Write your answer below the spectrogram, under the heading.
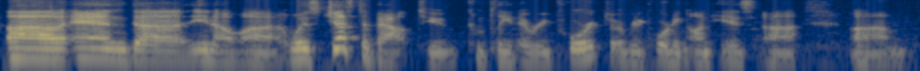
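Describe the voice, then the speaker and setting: A man playing an indignant, self-important scholar who makes fussy, halting, officious complaints in a tabletop game. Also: medium pitch, fairly even intonation, sharp tone. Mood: grand, aggrieved.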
